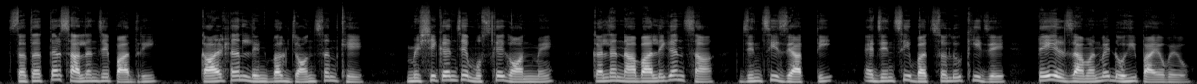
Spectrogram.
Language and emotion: Sindhi, neutral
